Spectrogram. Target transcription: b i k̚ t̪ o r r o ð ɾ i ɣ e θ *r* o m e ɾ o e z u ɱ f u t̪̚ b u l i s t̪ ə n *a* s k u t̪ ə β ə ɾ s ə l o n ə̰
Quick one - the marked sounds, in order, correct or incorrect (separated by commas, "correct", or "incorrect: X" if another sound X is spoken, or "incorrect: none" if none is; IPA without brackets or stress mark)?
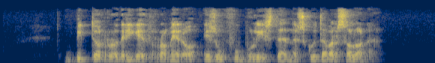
correct, incorrect: ə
